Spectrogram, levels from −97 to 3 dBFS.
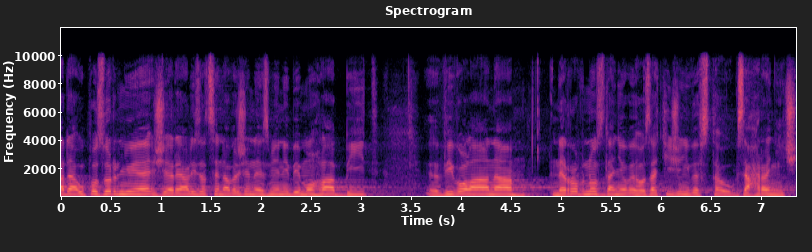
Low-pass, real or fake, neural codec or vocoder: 9.9 kHz; real; none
